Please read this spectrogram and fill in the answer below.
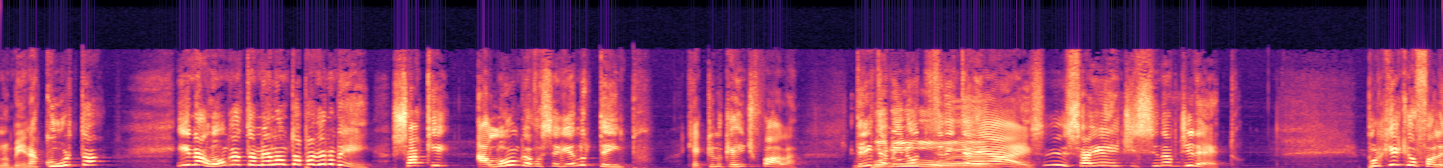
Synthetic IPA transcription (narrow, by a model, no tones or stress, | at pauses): nd̪ʊbẽj̃nɐkuɾt̪ɐ | ɪnɐlõŋɡɐt̪ɐ̃mbẽɛlɐnɐ̃t̪apaɡɐ̃nʊbẽj̃sɔkɪ | alõɡɐvoseɡɐ̃j̃ɲɐnʊt̪ẽmpʊ̥ | kɪɛakilʊk̬ɪɐʒẽnt͡ʃɪ̥falɐ | t̪ɾĩt̪ɐmĩnut̪ʊst̪ɾĩnt̪ɐheajsisʊaiɐʒẽnt͡ʃɪẽsĩnɐd͡ʒiɾɛt̪ʊ̥ | poɾkekɪewfale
